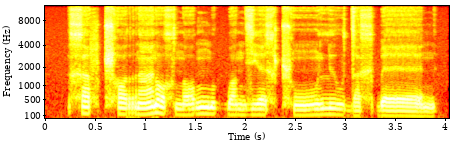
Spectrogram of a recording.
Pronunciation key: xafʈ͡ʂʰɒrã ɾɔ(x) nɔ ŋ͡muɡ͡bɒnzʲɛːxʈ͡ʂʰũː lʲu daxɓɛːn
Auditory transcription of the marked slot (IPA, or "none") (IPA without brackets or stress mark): x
